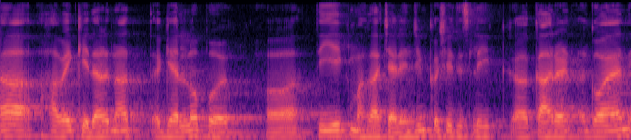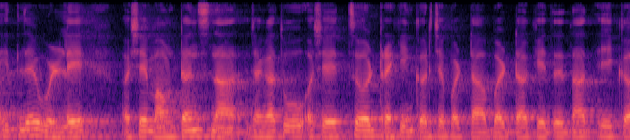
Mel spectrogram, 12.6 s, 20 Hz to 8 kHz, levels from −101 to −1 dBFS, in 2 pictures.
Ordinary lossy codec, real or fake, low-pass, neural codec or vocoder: none; real; 7.2 kHz; none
